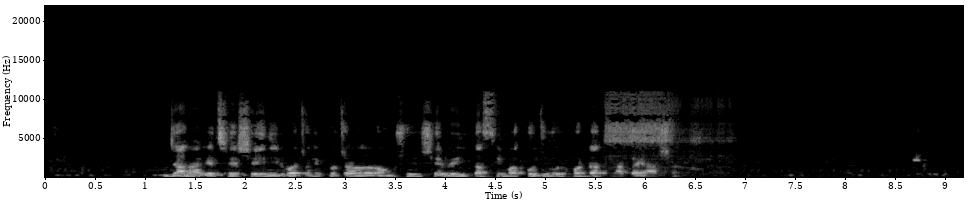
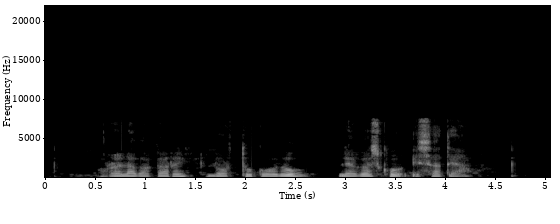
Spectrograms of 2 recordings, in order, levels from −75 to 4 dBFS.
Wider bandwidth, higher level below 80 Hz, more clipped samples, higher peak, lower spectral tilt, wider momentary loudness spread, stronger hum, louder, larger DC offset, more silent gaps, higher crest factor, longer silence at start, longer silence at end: first, 11.5 kHz vs 8 kHz; second, -72 dBFS vs -58 dBFS; neither; first, -10 dBFS vs -16 dBFS; second, -4 dB/octave vs -5.5 dB/octave; first, 16 LU vs 13 LU; neither; first, -27 LUFS vs -32 LUFS; neither; second, none vs 2.74-2.92 s; about the same, 20 dB vs 16 dB; first, 1.15 s vs 0.55 s; second, 0.45 s vs 0.8 s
